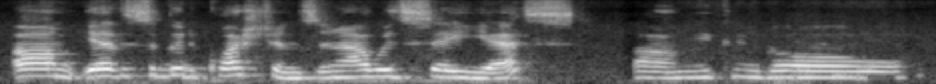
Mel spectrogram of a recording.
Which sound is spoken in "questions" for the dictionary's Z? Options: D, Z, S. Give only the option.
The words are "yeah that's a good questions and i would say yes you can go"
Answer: Z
